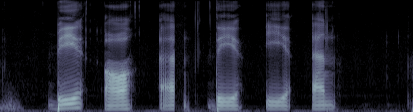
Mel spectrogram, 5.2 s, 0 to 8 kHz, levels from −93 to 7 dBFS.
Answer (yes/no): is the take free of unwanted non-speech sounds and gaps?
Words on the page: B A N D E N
no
